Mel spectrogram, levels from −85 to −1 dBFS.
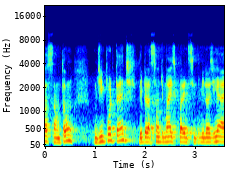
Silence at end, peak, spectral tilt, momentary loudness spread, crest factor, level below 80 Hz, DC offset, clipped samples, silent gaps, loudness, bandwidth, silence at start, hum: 0 s; -4 dBFS; -6.5 dB/octave; 5 LU; 14 dB; -60 dBFS; under 0.1%; under 0.1%; none; -19 LUFS; 7.6 kHz; 0 s; none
